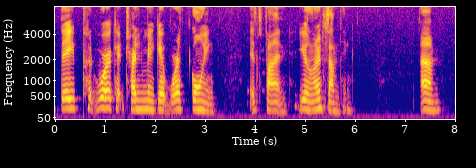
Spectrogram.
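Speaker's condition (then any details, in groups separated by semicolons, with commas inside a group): Damaged diaphragm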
